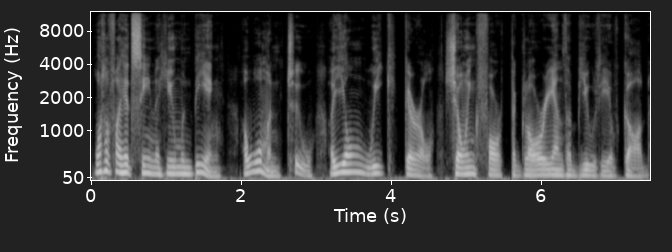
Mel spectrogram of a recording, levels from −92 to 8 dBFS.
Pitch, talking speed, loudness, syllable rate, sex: 120 Hz, 195 wpm, -22 LUFS, 4.4 syllables/s, male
